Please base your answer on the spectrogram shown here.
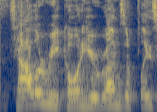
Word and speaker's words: Tallarico: I'll do the heavy lifting okay okay it's talarico and he runs a place called The Beat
